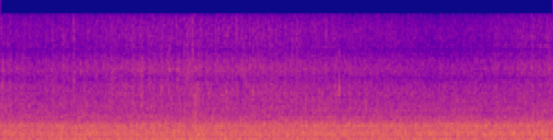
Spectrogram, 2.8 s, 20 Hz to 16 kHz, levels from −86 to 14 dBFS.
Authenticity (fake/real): real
